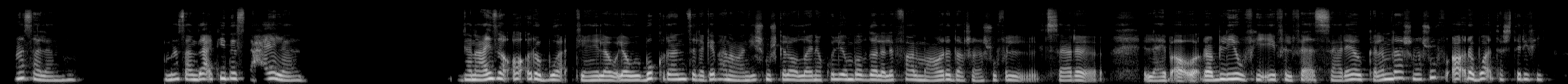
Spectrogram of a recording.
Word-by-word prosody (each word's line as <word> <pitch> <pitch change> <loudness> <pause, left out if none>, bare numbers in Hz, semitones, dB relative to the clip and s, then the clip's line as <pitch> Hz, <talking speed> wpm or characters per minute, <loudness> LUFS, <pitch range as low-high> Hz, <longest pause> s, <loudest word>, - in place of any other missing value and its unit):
مثلًا. 210 -7 -2 0.9
مثلًا 230 0 +1
ده 250 +1 +2
أكيد 270 +1 +1
استحالة. 250 -7 -1 1.5
ده 215 +2 -1
أنا 215 - +5
عايزة 265 +5 +5
أقرب 255 -6 0
وقت، 210 -1 -1
يعني 195 0 +1
لو 195 -2 +3
لو 200 0 +4
بُكرة 260 +1 +1
أنزِل 235 -2 +2
أجيبها 235 +3 -1
أنا 215 - +2
ما 195 - -2
عنديش 200 +5 -4
مشكلة- 220 -1 -1
والله- 200 0 +1
أنا 205 +1 0
كل 230 +4 -2
يوم 225 0 +4
بافضل 220 -2 +2
ألِّف 210 +3 -2
على 215 -1 -1
المعارض، 200 +2 -1
عشان 185 -2 -8
أشوف 195 +3 -8
ال 195 -3 -3
السعر 190 -1 -4 0.5
اللي 180 -1 0
هيبقى 180 -1 -2
أقرب 200 +2 +3
لي 245 +1 +7
وفي 225 -1 +1
إيه 220 +1 0
في 220 - -12
الفئة 210 +2 -2
السعرية 205 +2 -1
والكلام 225 +1 +1
ده، 280 - +3
عشان 285 -4 -3
أشوف 315 +7 -5
أقرب 265 -3 +1
وقت 265 0 -2
أشتري 235 +1 -4
فيه. 225 0 -11
220 Hz, 185 wpm, -22 LUFS, 200-240 Hz, 1.5 s, لي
